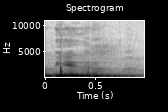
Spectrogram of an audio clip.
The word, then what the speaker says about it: piedra: По-испански эти три существительных совпадают фонетической структурой. Это двусложные слова с ударением на первом слоге. Слова меняются местами, ритм остается. Agua, viento, piedra.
